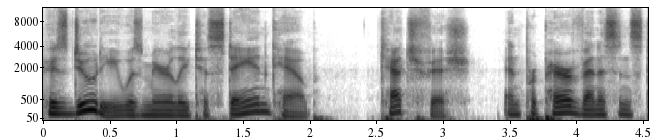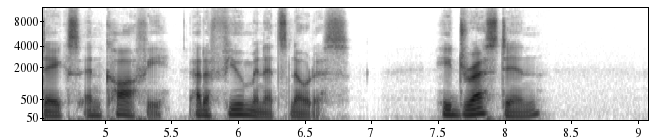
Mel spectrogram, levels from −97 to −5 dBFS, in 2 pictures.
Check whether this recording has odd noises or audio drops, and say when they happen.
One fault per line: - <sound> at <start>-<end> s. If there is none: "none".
none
